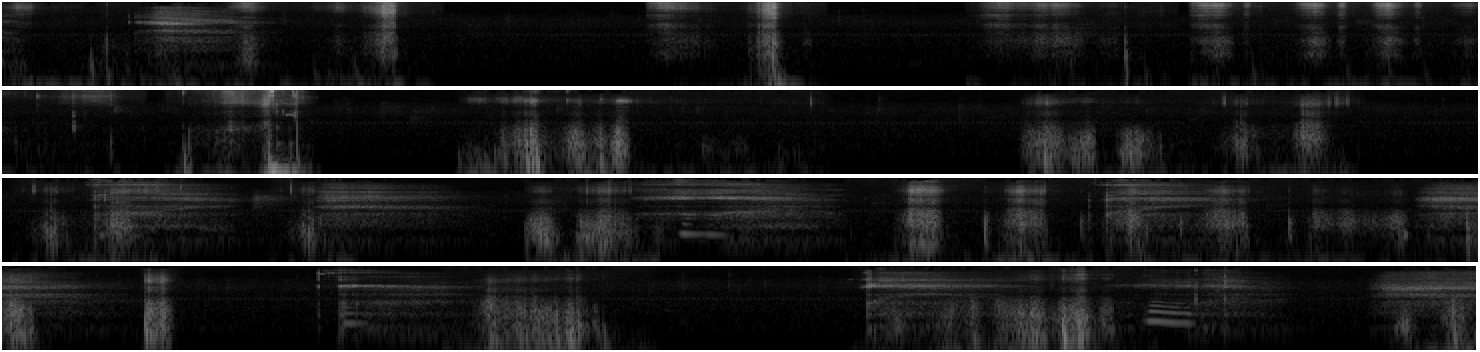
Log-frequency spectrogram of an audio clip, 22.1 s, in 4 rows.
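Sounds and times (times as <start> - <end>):
nurse cleaning ears: 0.0 - 1.5, 2.4 - 3.0, 3.7 - 5.6, 6.2 - 6.7, 7.3 - 8.4, 9.4 - 10.6, 11.2 - 12.4, 13.0 - 13.6, 14.4 - 16.7, 18.4 - 18.9, 19.9 - 20.8.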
